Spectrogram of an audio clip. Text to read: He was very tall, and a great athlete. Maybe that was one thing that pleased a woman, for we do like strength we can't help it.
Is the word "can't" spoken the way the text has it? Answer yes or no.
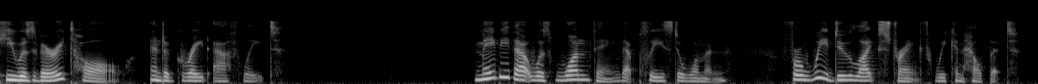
no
